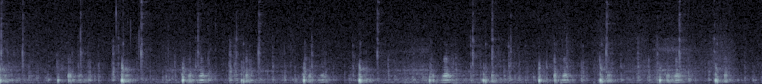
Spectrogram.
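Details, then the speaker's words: Eden Valley Enterprises EVE double-drive spinning wheel, well used: a short, reedy squeak repeats about every half second with each treadle stroke, from wood rubbing where the treadle meets the front frame. "so the the kind of squeaky squeakier sound like all right all right type sound that's from the wood and the treadle going into the going into the front frame"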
